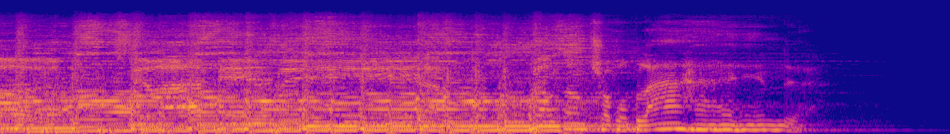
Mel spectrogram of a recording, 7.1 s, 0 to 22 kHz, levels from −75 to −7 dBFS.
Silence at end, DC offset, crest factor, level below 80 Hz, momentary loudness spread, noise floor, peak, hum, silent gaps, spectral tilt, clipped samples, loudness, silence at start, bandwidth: 1 s; under 0.1%; 10 dB; -44 dBFS; 6 LU; -63 dBFS; -12 dBFS; none; none; -4 dB/octave; under 0.1%; -22 LUFS; 0 s; 16 kHz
